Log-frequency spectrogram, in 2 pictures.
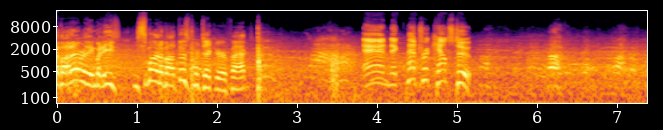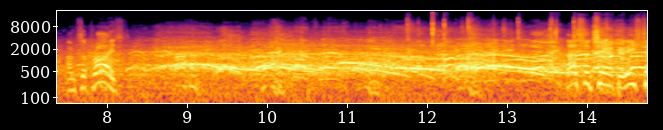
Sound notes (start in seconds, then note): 2.0 crowd cheering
